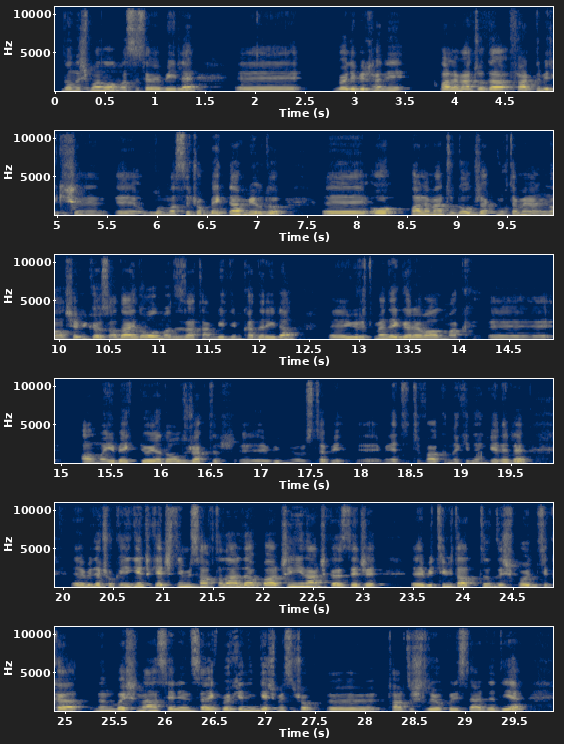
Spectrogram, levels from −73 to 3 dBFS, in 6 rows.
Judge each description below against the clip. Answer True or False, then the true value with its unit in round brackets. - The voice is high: False (150 Hz)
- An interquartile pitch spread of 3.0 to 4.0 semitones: True (3.6 semitones)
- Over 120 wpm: True (140 wpm)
